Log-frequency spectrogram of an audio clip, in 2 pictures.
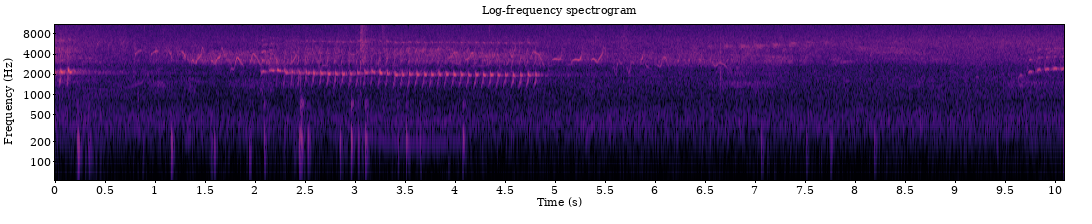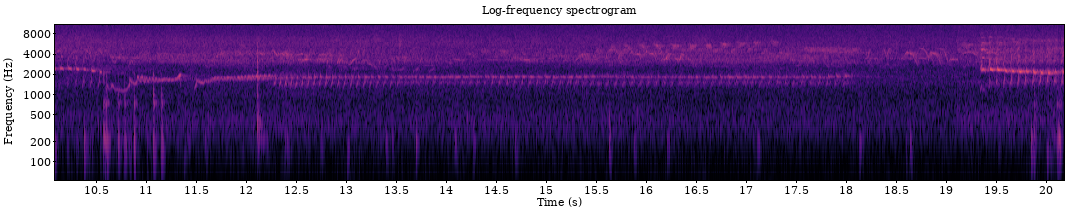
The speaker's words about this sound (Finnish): Aamu, aamuyön tunteja pohjoisessa ja pikkukuovi huutaa.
